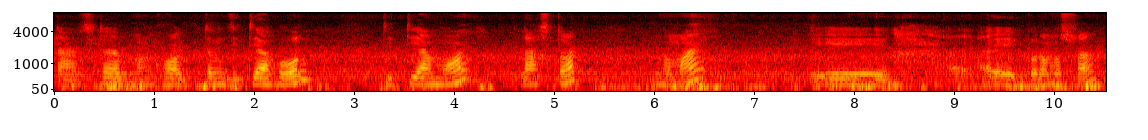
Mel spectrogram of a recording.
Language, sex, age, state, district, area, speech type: Assamese, female, 45-60, Assam, Kamrup Metropolitan, urban, spontaneous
